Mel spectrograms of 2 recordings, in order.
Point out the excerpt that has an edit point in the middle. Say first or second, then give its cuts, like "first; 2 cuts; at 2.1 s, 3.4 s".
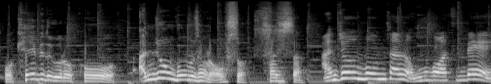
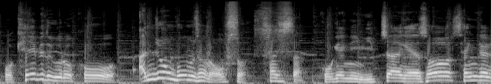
second; 1 cut; at 3.2 s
